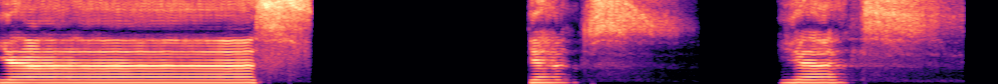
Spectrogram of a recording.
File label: "Yes", Vocals, Vibrato; Harmor Vocals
